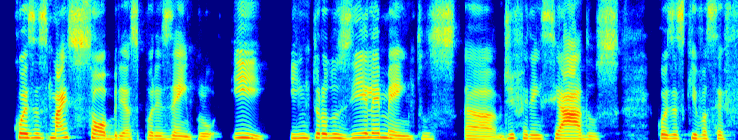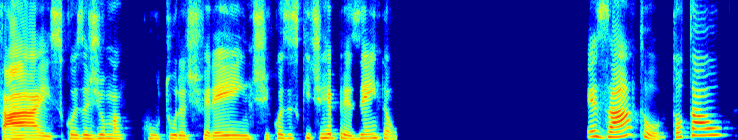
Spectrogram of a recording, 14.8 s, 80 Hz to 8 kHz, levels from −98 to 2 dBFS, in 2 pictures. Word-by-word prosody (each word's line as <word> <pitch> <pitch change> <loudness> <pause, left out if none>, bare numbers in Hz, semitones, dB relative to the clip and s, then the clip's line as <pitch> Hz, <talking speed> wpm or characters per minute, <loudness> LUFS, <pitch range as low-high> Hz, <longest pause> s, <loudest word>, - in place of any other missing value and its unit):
coisas 235 -2 +1
mais 225 +2 +2
sóbrias, 175 -7 -1
por 175 +2 -7
exemplo, 160 -3 -4
e 230 -9 0 0.2
introduzir 220 0 -2
elementos, 175 -10 -2
ah, 160 -4 -1
diferenciados, 190 -3 +1 0.4
coisas 200 -2 -2
que 210 - -4
você 195 -1 -7
faz, 175 -2 +6
coisas 195 -2 -4
de 200 - -3
uma 195 -1 -5 0.2
cultura 190 -2 -6
diferente, 180 0 -2
coisas 205 +2 -6
que 220 - -8
te 220 +1 -5
representam 210 -1 -2 1.9
Exato, 290 +1 +3
total. 365 +8 +2
195 Hz, 100 wpm, -23 LUFS, 175-225 Hz, 1.9 s, faz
